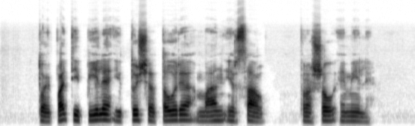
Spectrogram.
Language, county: Lithuanian, Utena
